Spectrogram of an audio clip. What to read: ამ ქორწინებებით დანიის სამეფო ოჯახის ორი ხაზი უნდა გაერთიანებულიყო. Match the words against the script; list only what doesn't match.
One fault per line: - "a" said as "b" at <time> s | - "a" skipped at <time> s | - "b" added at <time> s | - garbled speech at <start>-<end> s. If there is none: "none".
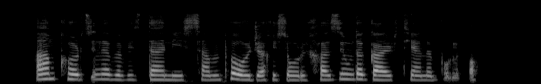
none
